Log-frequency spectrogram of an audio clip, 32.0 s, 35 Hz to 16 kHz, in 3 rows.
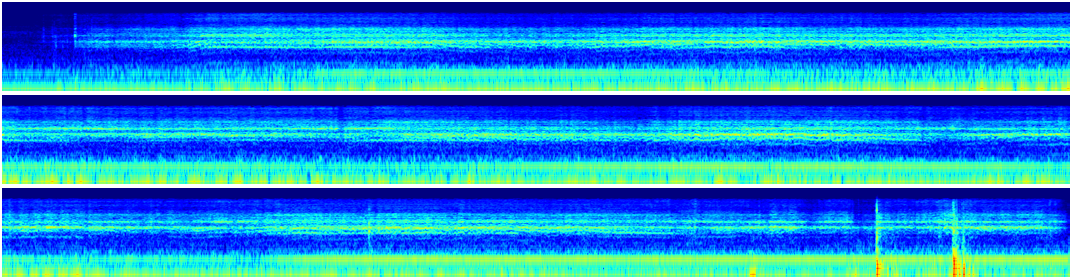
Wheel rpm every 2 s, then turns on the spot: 20, 60, 40, 50, 50, 60, 60, 50, 40, 50, 50, 50, 50, 50, 40, 40.
none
